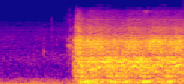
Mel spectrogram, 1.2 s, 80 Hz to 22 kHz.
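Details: 1960 Buick LeSabre with a replacement factory 364ci nailhead V8, rebuilt carburetor, temporary fuel tank: starter engages sharply and spins steadily with a rapid even churn, but the engine never catches; crank, no start.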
